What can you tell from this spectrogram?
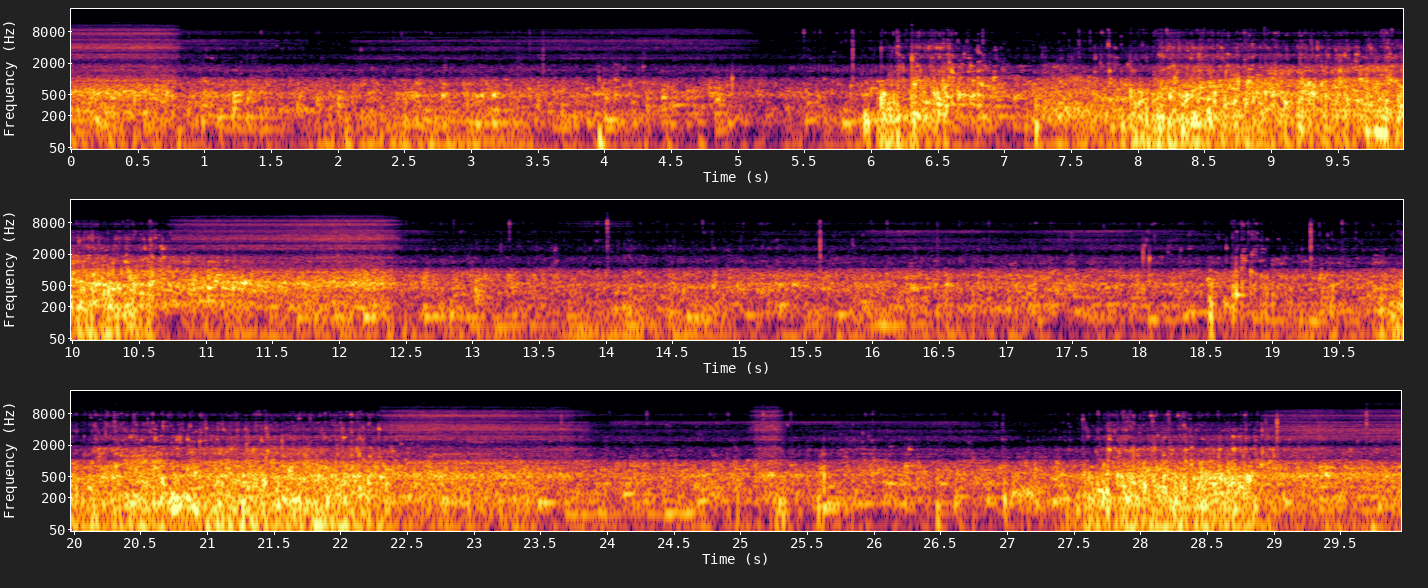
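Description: Scuba regulator breathing, heard underwater: a hissing inhale through the demand valve, then a longer burble of exhaled bubbles, repeating over several slow breaths.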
